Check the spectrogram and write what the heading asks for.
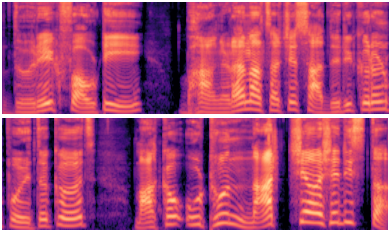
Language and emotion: Goan Konkani, happy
